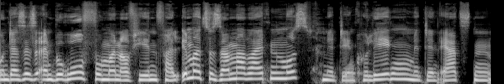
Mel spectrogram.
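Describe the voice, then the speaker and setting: A woman's normal speaking voice, fairly high in pitch, with ordinary pitch variation at a moderate pace, in a dry, close sound with no echo. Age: 40s. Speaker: pediatric nurse. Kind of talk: interview. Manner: uses frequent fillers.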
